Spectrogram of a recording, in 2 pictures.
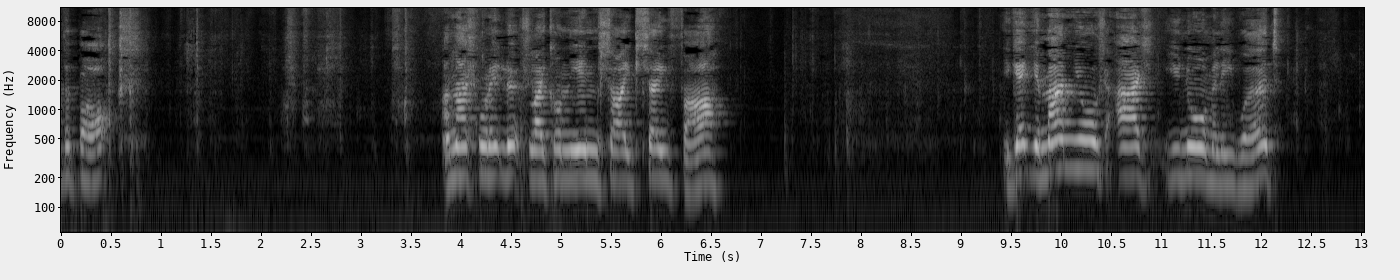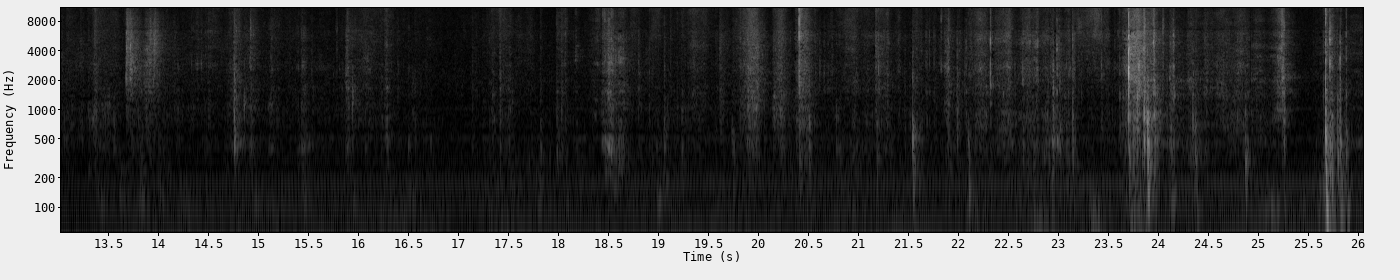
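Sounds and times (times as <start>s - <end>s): cardboard and paper rustling: 0.4s - 4.2s, 6.7s - 9.4s, 12.2s - 26.0s.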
